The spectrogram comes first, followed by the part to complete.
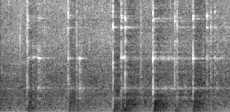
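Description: Metal spoon tapping and scraping against a small glass bowl, knocking chopped garlic out into a pan of warm olive oil: an irregular run of sharp clicks and clinks.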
